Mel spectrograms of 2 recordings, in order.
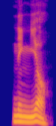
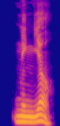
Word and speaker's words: ninyo: The next word is ninyo. Ninyo. Ninyo. Ninyo is spelled as N-I-N-Y-O.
